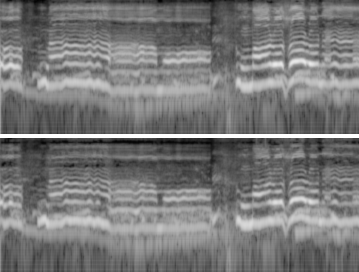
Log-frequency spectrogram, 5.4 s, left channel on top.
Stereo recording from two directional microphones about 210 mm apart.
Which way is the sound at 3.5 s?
50° left (ahead or behind).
